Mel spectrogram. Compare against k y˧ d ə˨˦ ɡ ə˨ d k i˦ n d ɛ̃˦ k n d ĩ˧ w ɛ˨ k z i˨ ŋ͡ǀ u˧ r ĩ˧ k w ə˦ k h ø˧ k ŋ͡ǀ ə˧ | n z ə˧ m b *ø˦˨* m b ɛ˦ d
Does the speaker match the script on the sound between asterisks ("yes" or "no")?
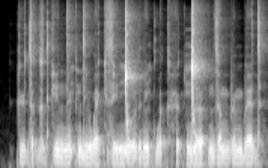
no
